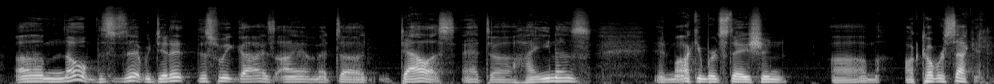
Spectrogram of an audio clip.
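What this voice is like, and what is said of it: Hoarse, strained voice. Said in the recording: “Better get your voice back. Sounds like you're losing your voice.”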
